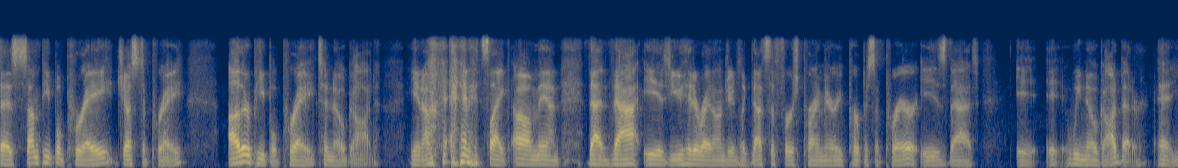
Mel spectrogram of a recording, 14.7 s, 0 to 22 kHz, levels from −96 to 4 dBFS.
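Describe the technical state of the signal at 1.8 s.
At 1.8 s the speech carries Opus voice compression, present across the whole clip rather than at this moment alone. The codec is in its SILK linear-prediction mode at wideband, so nothing reaches above 8.8 kHz, and the excitation is coded coarsely, which fits a bitrate around 12 kbps. The damage is plainly audible: the speech sounds muffled, hoarse and faintly robotic.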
